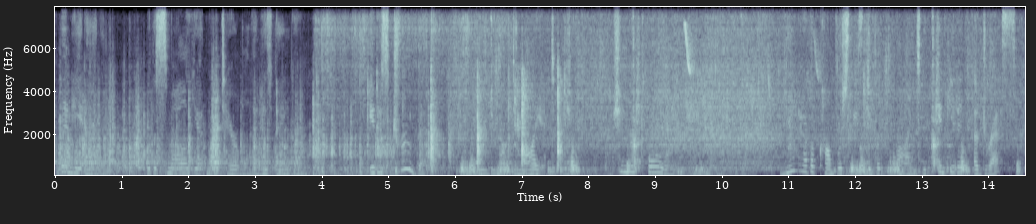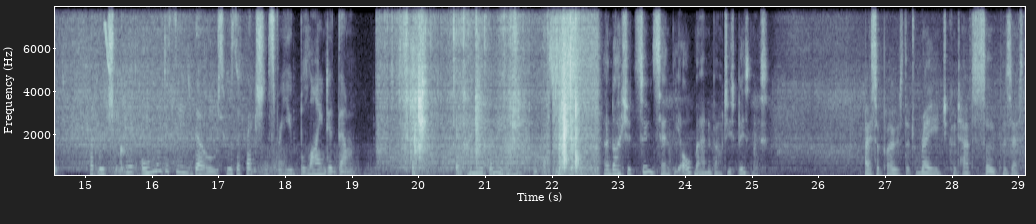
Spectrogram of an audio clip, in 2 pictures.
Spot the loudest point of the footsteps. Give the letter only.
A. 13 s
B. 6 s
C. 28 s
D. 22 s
D.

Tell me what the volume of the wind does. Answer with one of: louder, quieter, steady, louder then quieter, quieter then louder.
quieter.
